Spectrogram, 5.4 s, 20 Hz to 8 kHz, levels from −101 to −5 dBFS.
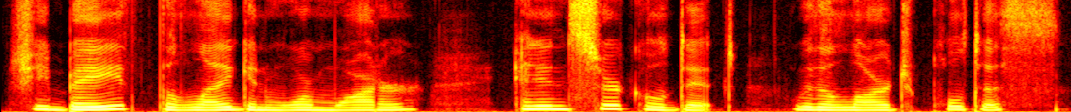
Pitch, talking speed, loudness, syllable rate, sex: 205 Hz, 155 wpm, -17 LUFS, 4.8 syllables/s, female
